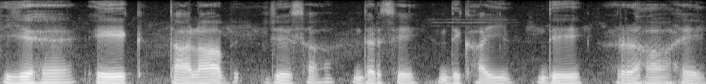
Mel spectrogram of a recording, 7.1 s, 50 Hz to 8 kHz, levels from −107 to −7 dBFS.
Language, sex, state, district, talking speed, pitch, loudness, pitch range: Hindi, male, Rajasthan, Jaipur, 85 wpm, 100 Hz, -19 LUFS, 95-110 Hz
